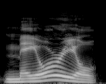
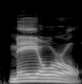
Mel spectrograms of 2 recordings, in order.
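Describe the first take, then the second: First: It has an extra 'ee' sound, four syllables. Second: It is said as three syllables, may-or-al. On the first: The speaker calls it wrong. "No, you didn't. There's no I" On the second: The speaker calls it right. "That sounded right"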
